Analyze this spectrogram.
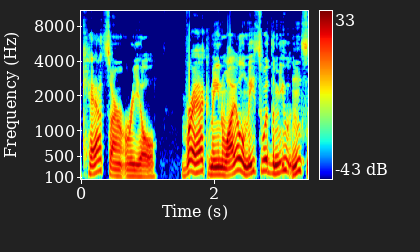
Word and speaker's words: Vrak: Also, he says his own name here and pronounces it Vrak. My name is Vrak.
